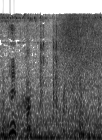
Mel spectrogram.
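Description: Cartoon battle soundtrack: a character's brief exclamation about a quarter-second in, over a steady low rumbling sound effect.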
